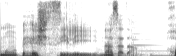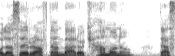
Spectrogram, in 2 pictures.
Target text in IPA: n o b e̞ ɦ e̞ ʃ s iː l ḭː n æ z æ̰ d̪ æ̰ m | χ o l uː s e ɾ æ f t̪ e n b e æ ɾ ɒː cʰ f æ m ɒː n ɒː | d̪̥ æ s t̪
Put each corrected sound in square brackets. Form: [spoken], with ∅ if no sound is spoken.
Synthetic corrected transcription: [m] o b e̞ ɦ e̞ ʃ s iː l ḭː n æ z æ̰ d̪ æ̰ m | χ o l [ɒː] s e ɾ æ f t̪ [æ] n b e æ ɾ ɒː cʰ [h] æ m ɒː n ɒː | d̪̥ æ s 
